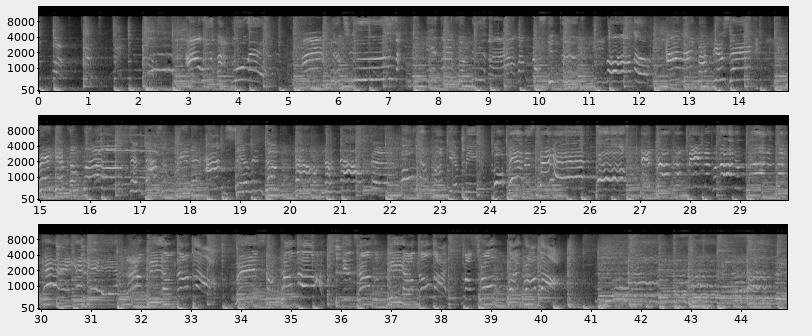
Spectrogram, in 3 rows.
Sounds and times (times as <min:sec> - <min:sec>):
Music: 0:00.0 - 0:44.9.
